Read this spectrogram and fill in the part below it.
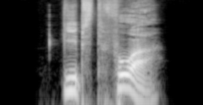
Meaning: second-person singular present of vorgeben
- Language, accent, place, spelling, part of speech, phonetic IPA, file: German, Germany, Berlin, gibst vor, verb, [ˌɡiːpst ˈfoːɐ̯], De-gibst vor.ogg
